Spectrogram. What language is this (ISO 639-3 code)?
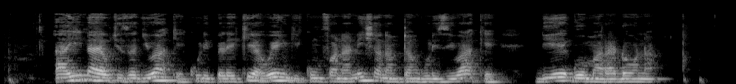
swa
